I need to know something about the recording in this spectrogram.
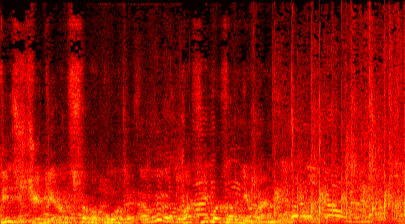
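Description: An elderly man speaks into a microphone, heard through loudspeakers in a large hall.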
